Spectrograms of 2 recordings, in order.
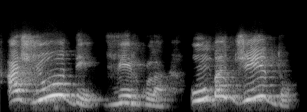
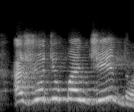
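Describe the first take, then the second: First: "Ajude" raised, a break, then a slow "um bandido"; with the comma. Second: One unbroken plea; "Ajude um bandido" run together with no pause; no comma. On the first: Teacher showing the corrected plea, with a pause at the comma. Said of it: "Leia a sua piada pra turma". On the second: Teacher reading the comic's wrong version aloud, unbroken. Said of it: "ela diz no primeiro quadrinho". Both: Shown as a demonstration.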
